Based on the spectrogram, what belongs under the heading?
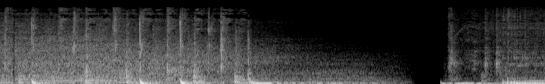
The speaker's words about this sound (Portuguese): Ei, conhece esse som? Mesmo que você seja como eu e nunca tenha dirigido na sua vida, esse som de motor já é bem familiar. Seja no seu carro, no ônibus ou nas motos que costuram o trânsito que a gente pega todos os dias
